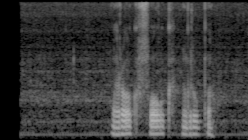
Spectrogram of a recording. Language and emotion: Russian, neutral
